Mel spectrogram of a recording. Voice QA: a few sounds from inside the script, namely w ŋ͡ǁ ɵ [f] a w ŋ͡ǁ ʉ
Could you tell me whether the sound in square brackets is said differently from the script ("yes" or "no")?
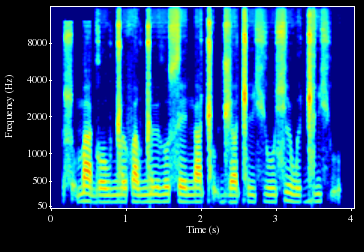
no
